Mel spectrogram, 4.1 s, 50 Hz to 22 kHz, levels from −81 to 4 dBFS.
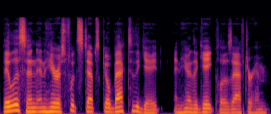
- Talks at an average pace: No, fast, 265 wpm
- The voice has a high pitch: No, low, 135 Hz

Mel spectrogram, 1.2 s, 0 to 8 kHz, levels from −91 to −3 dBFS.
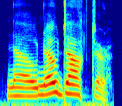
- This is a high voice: Yes, high, 210 Hz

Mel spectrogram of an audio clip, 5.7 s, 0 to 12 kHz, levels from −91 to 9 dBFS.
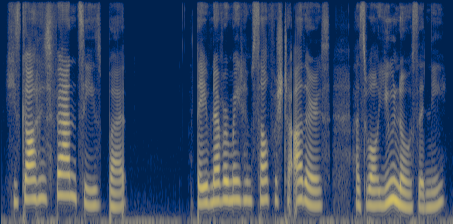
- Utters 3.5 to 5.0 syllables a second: No, 5.4 syllables/s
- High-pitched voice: Yes, high, 225 Hz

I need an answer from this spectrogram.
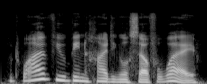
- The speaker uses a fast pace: Yes, fast, 230 wpm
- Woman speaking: No, male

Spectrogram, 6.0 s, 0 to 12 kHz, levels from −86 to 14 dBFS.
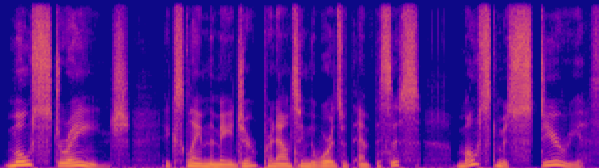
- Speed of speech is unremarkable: No, slow, 110 wpm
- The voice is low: No, medium, 185 Hz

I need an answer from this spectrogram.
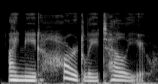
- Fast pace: No, average, 190 wpm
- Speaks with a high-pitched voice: Yes, high, 195 Hz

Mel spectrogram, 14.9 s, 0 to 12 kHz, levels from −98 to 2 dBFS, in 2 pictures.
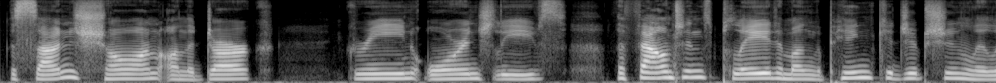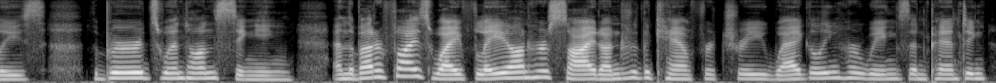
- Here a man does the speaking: No, female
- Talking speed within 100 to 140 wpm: No, average, 175 wpm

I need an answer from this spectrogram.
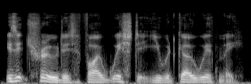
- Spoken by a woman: No, male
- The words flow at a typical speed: No, fast, 310 wpm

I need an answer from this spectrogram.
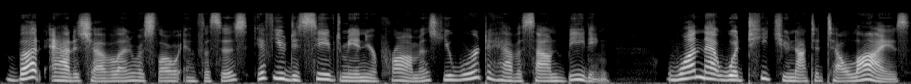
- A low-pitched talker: No, high, 190 Hz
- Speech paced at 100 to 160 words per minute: No, average, 190 wpm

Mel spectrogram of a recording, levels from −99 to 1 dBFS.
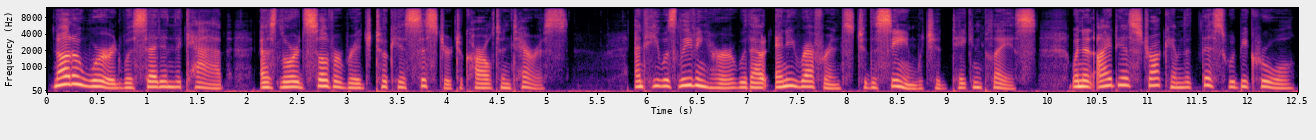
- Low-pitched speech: No, high, 200 Hz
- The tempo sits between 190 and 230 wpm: Yes, average, 200 wpm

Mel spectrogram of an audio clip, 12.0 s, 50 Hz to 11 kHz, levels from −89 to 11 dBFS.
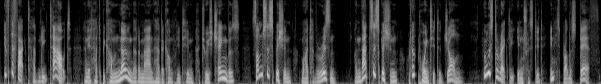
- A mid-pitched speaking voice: Yes, medium, 150 Hz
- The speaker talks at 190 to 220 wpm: Yes, fast, 205 wpm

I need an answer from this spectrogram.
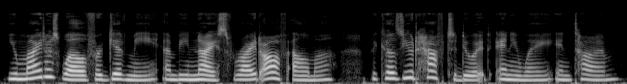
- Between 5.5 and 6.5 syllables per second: No, 4.9 syllables/s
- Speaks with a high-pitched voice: Yes, high, 230 Hz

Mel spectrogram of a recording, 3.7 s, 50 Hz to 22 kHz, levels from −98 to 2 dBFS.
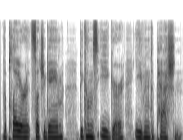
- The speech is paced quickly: No, average, 180 wpm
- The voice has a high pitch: No, medium, 150 Hz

